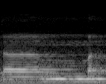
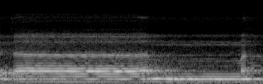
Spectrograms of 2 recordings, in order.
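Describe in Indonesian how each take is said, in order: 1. Vokal pertama dibaca pendek. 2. Vokal pertama dibaca panjang. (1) "janganlah tak ada panjang tu boleh" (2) "cantiknya panjang tu kena panjang"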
